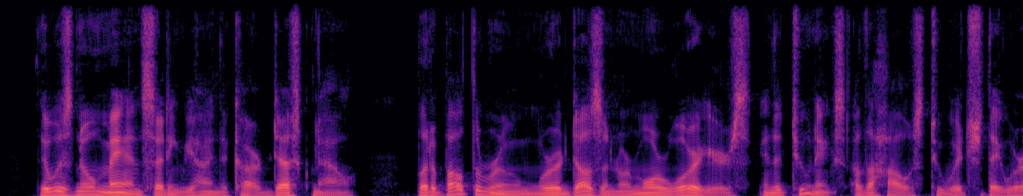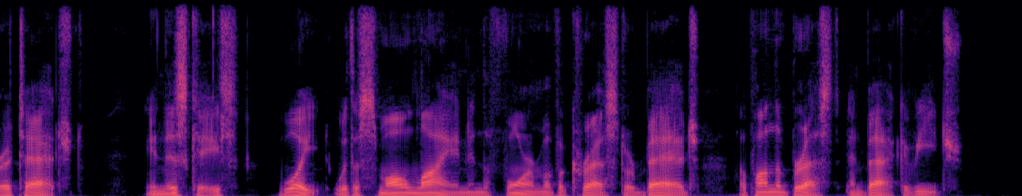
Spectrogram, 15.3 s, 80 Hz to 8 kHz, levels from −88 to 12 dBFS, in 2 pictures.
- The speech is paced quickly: Yes, fast, 210 wpm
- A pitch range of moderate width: Yes, average, 4.3 semitones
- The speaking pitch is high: No, very low, 95 Hz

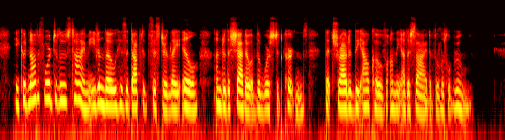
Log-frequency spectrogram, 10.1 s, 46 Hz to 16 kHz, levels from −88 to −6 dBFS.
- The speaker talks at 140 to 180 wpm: No, average, 195 wpm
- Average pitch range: Yes, average, 3.1 semitones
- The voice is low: No, medium, 180 Hz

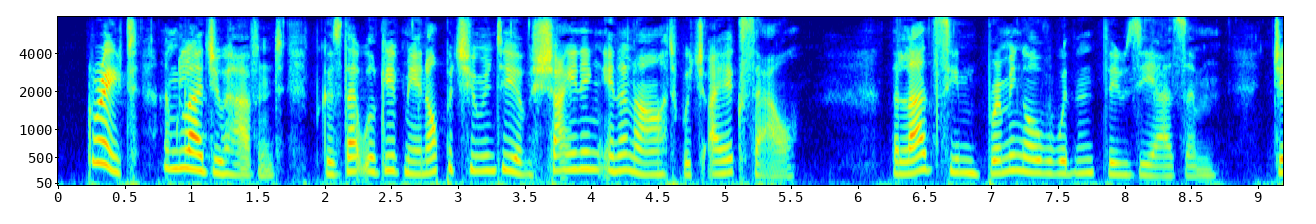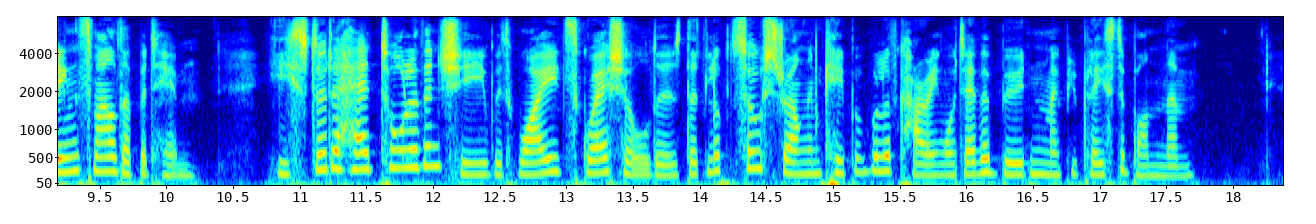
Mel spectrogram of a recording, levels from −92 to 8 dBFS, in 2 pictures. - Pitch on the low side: No, high, 225 Hz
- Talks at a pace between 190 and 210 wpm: Yes, average, 195 wpm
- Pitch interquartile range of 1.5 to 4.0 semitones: No, average, 4.8 semitones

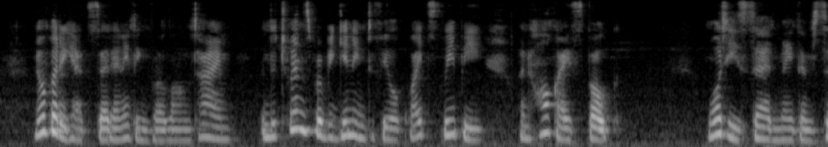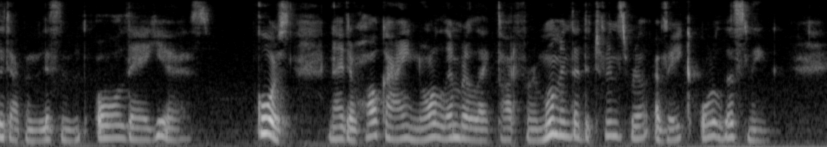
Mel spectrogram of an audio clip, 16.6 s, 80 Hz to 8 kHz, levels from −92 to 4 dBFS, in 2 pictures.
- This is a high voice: Yes, high, 200 Hz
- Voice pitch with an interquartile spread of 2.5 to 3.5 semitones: No, average, 4.5 semitones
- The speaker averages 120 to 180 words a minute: No, average, 190 wpm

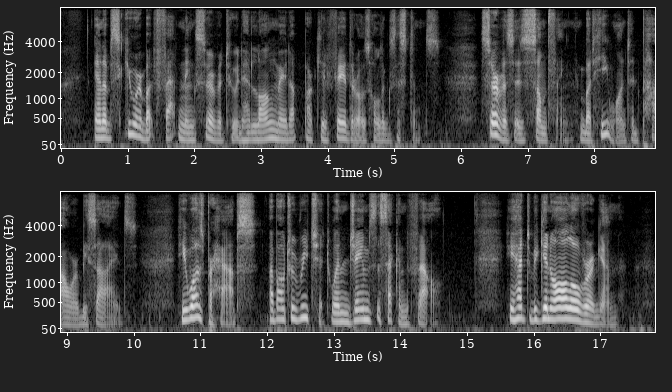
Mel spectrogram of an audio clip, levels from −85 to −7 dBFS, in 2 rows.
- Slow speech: Yes, slow, 130 wpm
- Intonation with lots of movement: Yes, wide, 8.5 semitones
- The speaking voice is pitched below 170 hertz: Yes, medium, 140 Hz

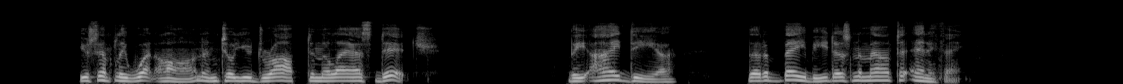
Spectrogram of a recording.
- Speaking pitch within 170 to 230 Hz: No, medium, 160 Hz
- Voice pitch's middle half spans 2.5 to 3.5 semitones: Yes, average, 2.9 semitones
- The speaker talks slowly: Yes, slow, 105 wpm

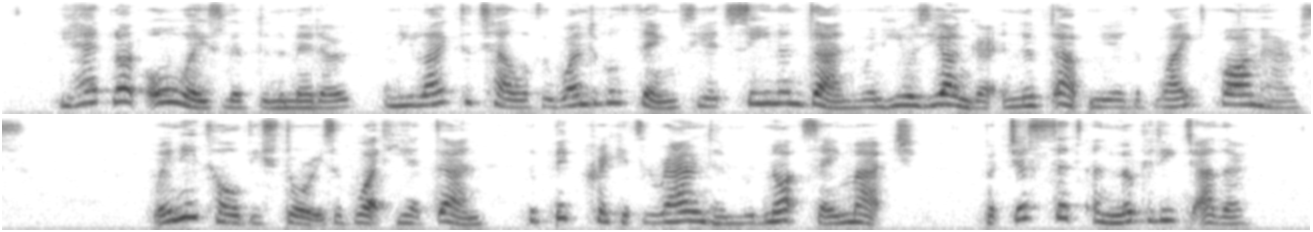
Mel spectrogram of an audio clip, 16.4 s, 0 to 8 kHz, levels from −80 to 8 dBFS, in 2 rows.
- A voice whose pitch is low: No, high, 225 Hz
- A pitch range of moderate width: No, wide, 6.3 semitones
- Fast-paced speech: Yes, fast, 225 wpm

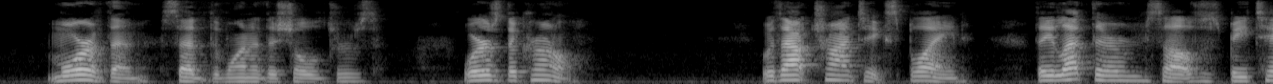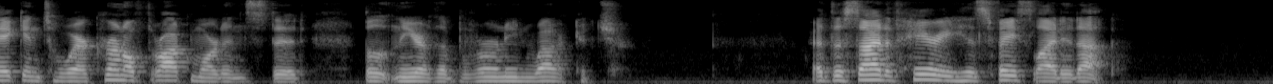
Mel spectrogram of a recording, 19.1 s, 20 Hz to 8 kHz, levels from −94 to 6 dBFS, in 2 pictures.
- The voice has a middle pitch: Yes, medium, 145 Hz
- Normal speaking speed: No, slow, 120 wpm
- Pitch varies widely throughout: No, average, 3.8 semitones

